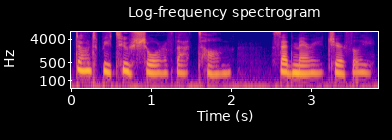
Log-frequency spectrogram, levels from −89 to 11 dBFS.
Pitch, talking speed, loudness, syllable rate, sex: 205 Hz, 155 wpm, -19 LUFS, 4.1 syllables/s, female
